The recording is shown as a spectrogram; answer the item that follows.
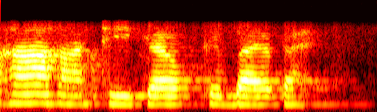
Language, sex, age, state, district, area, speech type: Marathi, female, 18-30, Maharashtra, Washim, rural, conversation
